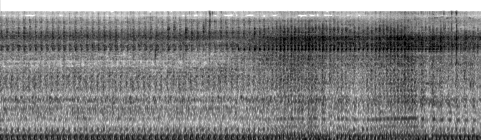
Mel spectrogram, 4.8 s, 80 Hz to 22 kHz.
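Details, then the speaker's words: Engine from a Thunder 125 motorcycle fitted to a converted Suzuki Carry pickup, exhaust only a bent motorcycle header with a plain pipe; just started, quick even putter around three beats a second, no knocks; normal warm-up idle, warms quickly. "Suaranya masih suara mesin motor karena memang pakai mesin motor dan knalpotnya hanya pipa lah teman-teman, bukan knalpot mobil."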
